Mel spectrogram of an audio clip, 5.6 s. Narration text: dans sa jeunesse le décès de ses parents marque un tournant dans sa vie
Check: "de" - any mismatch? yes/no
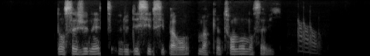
yes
